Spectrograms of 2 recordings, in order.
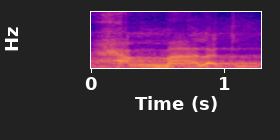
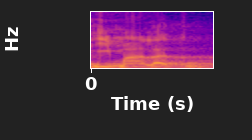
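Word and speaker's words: الحمالة: Cara membacanya bifathil muhmalah. Hammalatu bukan himalatu hiadiyatu yatahamaluhaun anumin hamalatu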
